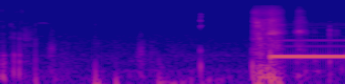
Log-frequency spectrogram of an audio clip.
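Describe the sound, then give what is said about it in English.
After a stretch of quiet shuffling and faint clicks, a phone call's steady electronic ringing tone comes through a speaker, starting loud and sustained near the end. No one talks. “We can hear it ringing.”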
